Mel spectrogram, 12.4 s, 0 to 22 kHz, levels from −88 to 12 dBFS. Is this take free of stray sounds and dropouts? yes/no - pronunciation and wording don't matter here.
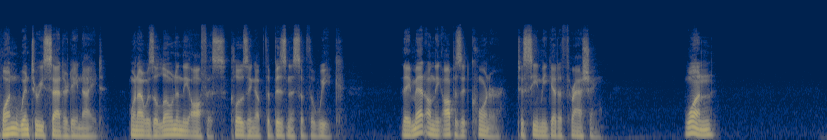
yes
